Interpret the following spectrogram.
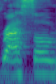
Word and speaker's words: wrestle: So the first letter is silent. So try to remember that. The W is silent.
